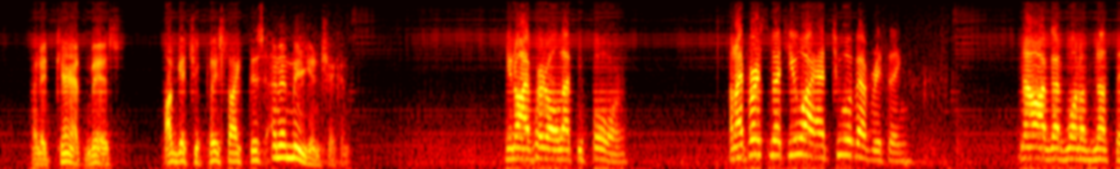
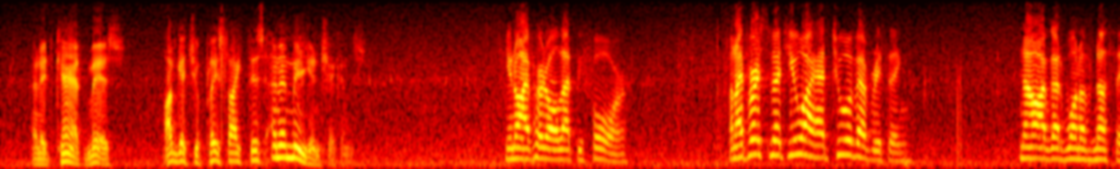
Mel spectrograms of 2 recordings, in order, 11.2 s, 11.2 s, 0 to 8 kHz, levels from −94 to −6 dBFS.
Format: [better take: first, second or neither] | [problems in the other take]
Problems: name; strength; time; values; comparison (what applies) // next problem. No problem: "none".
second | noise reduction (neural separator model SepFormer DNS4)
